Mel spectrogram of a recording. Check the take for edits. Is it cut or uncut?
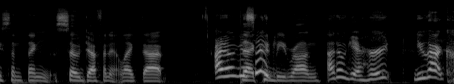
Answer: cut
